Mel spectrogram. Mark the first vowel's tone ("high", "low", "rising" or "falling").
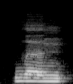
low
